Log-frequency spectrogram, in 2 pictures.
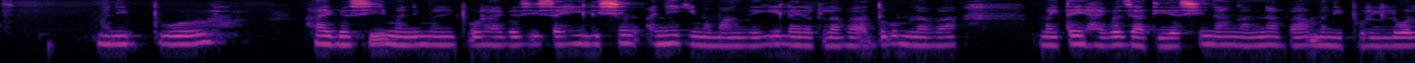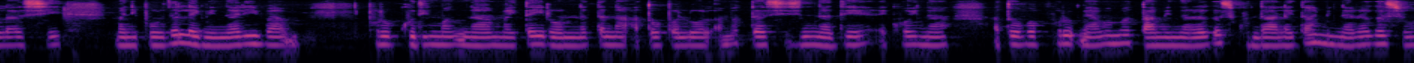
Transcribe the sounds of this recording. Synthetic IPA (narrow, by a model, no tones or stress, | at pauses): mɐnipuɾ | hajbɐsimɐnmɐnipuɾɦajbɐsisɐɦilisiŋɐ̰niɡimɐmaŋdɐɡilajɾɐklɐbɐɐ̰duɡumlɐbɐ | majtɐjɦajbɐzatiɐsinɐŋaŋnɐbɐmɐnipuɾilolɐsimɐnipuɾdɐlɐjminːɐɾibɐ | pʰuɾukʰːudiŋmɐk̚nɐmɐjtɐjlonːɐtɐnɐʔɐ̰topːɐlolɐ̰mɐk̚tɐsizinːɐdeɐ̰jkʰojnɐɐtopɐpʰuɾuk̚mɐjamɐmɐtaminːɐɾɐɡɐsu̥kʰundalɐjtaminːɐɾɐɡɐsu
